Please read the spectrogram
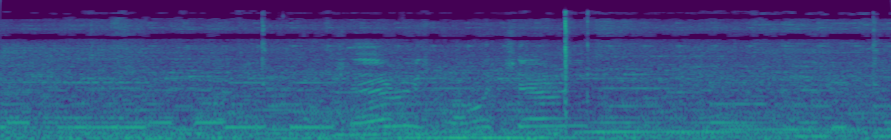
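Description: A slot machine playing electronic jingle tones over casino din. There is a short rising pitched sweep about two seconds in and a sharp click just before three seconds.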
